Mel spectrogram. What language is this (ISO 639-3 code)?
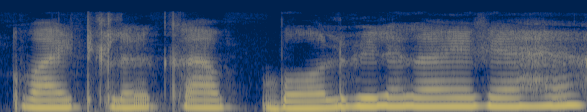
hin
